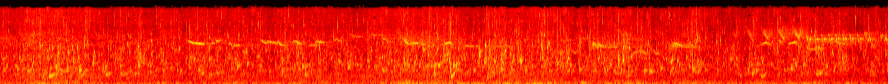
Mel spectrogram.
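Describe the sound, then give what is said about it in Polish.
Water from a spring trickling, captured as an outdoor field recording: a steady, fairly loud bubbling and splashing flow that runs without a break. “Ruszamy do źródeł i jedno z nich nam już pięknie tutaj wybrzmiewa. Nagrane przeze mnie terenowo kilka lat temu”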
